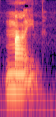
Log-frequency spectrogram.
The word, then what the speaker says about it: mine: La pronunciación fonética de esta sería M-A-I-N. Mine.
